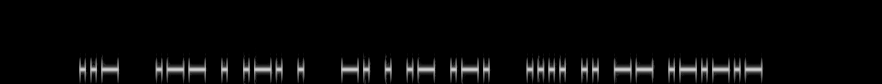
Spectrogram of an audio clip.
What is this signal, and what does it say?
Morse code, heard as a keyed tone, about 22 wpm, 700 Hz. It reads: U WERE NEAR HIM.
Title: Sentences from Top 200 Words and Abbreviations 22wpm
